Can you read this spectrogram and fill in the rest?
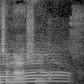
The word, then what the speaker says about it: Tinashe: Tinashe.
